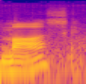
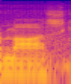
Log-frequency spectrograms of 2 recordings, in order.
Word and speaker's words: mosque: Yes, it is a mosque. A more modern example of a mosque built in 2020, he said. I wonder if it's a companion to this more traditional, smaller mosque here.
